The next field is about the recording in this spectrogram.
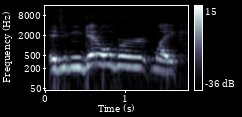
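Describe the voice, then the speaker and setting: A man's voice: high-pitched, normal speed, darkish tone, low-quality recording. A man in a casual pop-culture debate, making wordy, hedged arguments as one of the show's panelists. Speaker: debate show panelist and moderator.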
